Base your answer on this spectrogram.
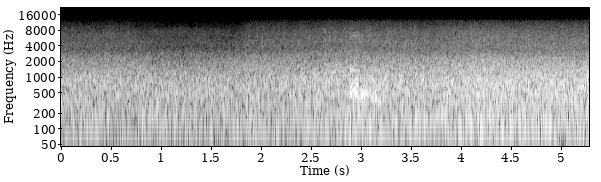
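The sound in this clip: Water cascades steadily into a memorial pool at the site of a fallen World Trade Center tower, a constant dense rushing roar that never breaks.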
